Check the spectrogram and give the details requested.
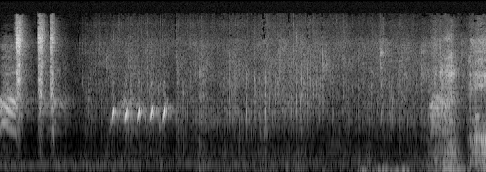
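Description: Birds calling in the background: a few sharp calls at the start, then a quick run of five short, evenly spaced notes. Near the end comes a louder burst of rustling noise.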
